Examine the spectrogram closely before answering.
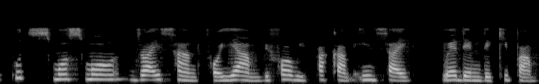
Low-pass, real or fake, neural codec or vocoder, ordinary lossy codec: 5.4 kHz; real; none; AAC, 32 kbps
